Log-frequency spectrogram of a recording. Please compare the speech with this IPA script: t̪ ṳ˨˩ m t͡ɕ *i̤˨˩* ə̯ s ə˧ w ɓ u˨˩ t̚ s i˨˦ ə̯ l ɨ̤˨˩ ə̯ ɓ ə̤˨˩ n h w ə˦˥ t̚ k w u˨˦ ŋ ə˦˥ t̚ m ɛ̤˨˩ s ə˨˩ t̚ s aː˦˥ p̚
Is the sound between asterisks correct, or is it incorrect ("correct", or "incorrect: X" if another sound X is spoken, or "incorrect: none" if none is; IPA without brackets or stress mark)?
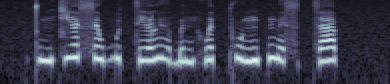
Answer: incorrect: i˧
